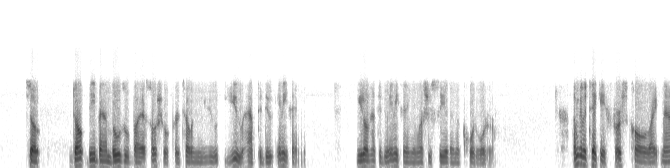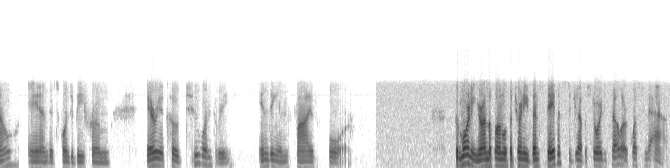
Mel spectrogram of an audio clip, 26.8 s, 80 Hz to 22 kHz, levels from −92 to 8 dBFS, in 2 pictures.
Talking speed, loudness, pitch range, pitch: 165 wpm, -27 LUFS, 95-115 Hz, 100 Hz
